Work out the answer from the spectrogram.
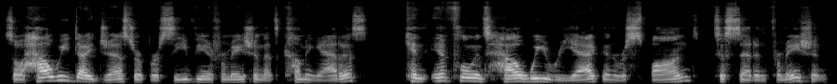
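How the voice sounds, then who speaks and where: A man with a deep voice giving a motivational talk as a self-improvement host, animated, stressing key words and drawing out phrases. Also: no echo.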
